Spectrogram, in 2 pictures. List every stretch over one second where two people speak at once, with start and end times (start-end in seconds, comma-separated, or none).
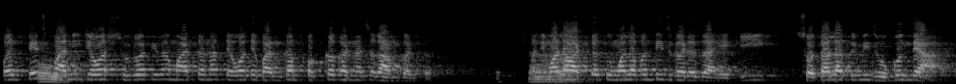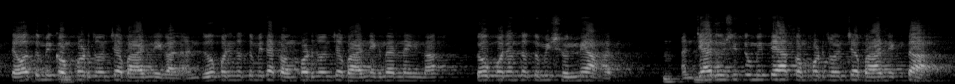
none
